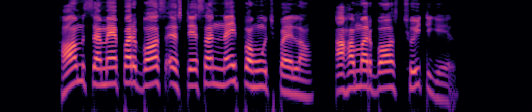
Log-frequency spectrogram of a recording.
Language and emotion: Maithili, sad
